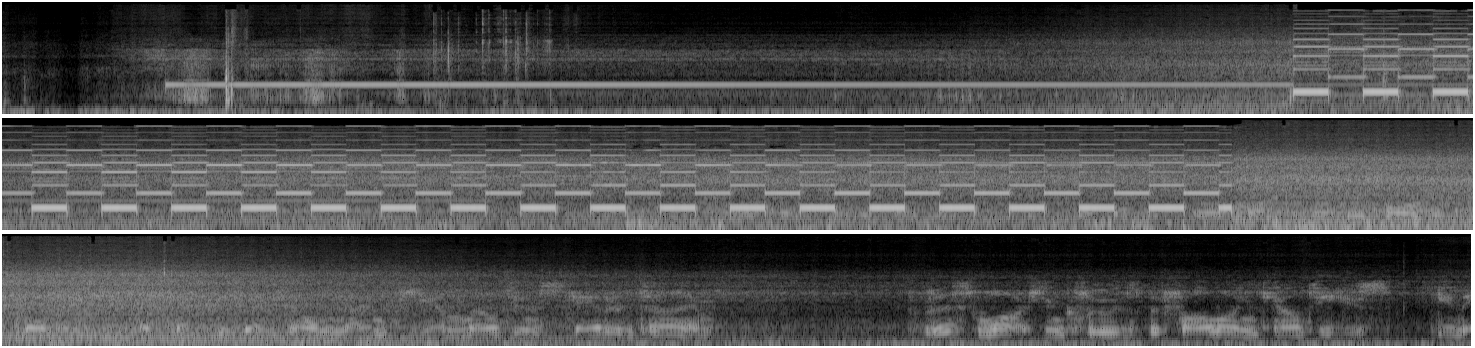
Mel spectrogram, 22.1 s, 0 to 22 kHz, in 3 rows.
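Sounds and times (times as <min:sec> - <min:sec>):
steady warning alarm tone: 0:00.8 - 0:19.4
loud high repeating beep: 0:05.6 - 0:13.5.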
